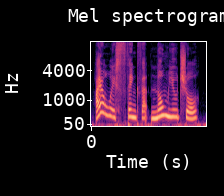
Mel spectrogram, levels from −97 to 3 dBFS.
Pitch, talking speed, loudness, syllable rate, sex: 275 Hz, 155 wpm, -16 LUFS, 4.0 syllables/s, female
